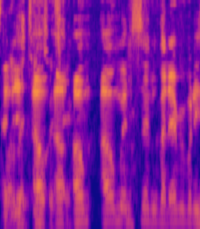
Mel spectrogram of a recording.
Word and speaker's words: Omanson: Omanson, but everybody says Omanson, so it's totally fine. Oh, Manson. Yeah, there it is. I gotta really pronunciate that O.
